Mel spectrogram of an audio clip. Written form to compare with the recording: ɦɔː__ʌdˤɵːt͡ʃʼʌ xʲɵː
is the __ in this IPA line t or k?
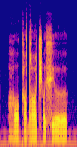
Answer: k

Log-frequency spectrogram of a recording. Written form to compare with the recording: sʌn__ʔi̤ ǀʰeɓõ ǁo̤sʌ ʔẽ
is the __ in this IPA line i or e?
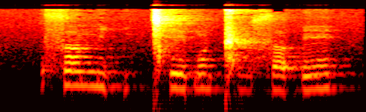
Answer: i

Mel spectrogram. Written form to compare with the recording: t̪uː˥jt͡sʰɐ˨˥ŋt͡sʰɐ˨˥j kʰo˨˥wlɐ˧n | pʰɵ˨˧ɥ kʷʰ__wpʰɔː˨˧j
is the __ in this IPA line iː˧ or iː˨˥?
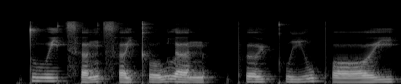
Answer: iː˨˥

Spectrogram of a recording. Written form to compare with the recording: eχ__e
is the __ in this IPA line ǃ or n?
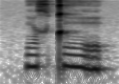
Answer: ǃ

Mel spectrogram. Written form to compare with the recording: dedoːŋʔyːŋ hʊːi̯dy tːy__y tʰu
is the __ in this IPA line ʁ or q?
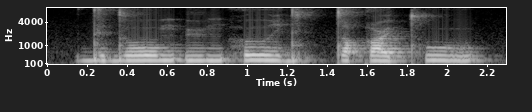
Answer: q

